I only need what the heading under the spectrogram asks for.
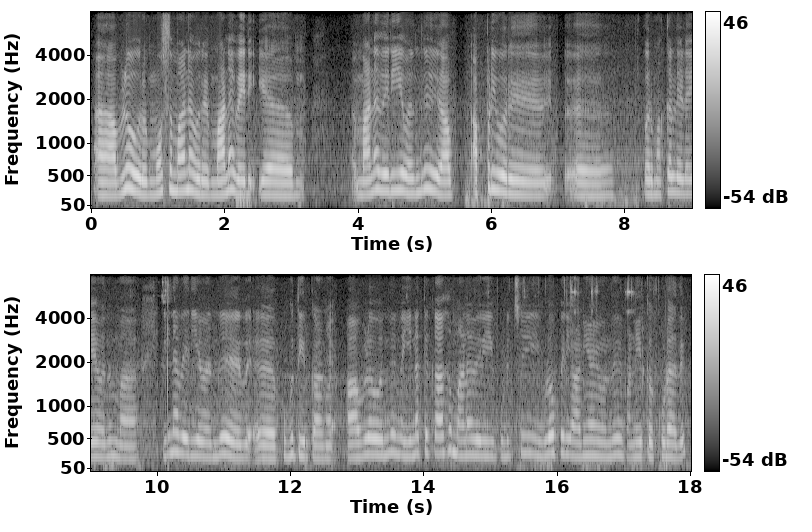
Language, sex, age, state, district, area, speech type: Tamil, female, 60+, Tamil Nadu, Mayiladuthurai, rural, spontaneous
